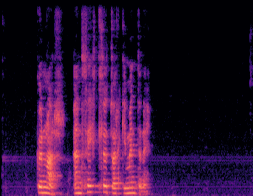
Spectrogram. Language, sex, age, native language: Icelandic, female, 30-39, Icelandic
